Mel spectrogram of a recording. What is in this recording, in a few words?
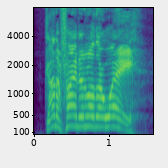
world hospital, namvet, survivor voice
